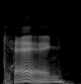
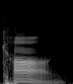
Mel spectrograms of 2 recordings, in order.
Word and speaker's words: Kang: apparently I'm mispronouncing it it's not Kang ka ng it is pronounced Kong with two two two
